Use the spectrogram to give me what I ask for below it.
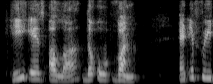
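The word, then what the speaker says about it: الله: is divine word of allah as always pronounced is always pronounced with thick or heavy sound if preceded with a letter carrying fatha or dhamma and it is pronounced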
